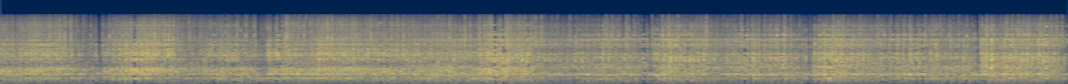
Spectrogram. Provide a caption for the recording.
Vibrations of a sewing machine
